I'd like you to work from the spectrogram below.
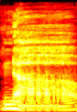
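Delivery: put-on grunty drunk voice, no grunted. Retelling a fan's reply at a football game: imitating a grunty drunk no. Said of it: "the drunk frat boy response when they give you that no, that grunty no".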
